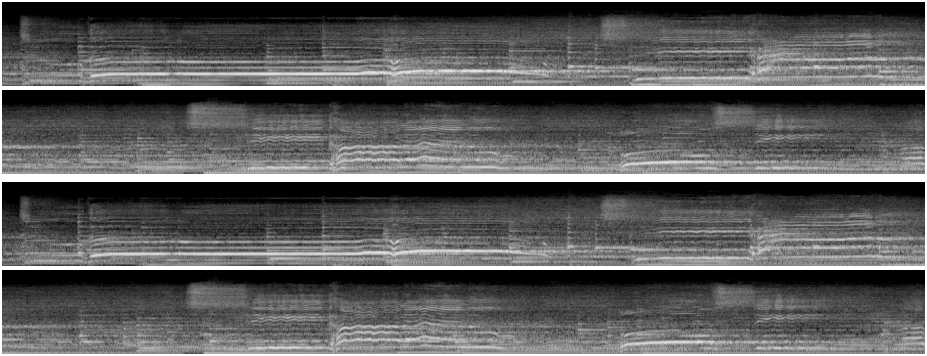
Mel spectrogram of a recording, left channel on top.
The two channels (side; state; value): both; normal; correlation 0.77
